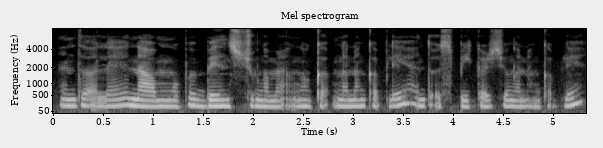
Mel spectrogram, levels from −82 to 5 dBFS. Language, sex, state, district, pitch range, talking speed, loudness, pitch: Wancho, female, Arunachal Pradesh, Longding, 170-185 Hz, 155 wpm, -21 LUFS, 175 Hz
